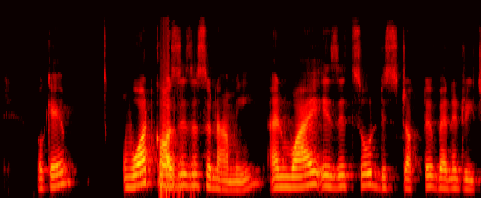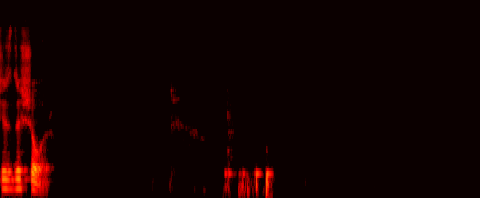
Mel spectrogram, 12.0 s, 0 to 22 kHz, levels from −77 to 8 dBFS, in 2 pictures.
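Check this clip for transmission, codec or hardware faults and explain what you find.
One fault is present, robotic sound from repeated short buffers. From 1.99 to 2.45 s, audio likely arrived too slowly, so a roughly 10.7 ms chunk was looped. About two fifths of the passage is repeats, which forces a rigid, metallic buzz near 93.8 Hz onto the speech.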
